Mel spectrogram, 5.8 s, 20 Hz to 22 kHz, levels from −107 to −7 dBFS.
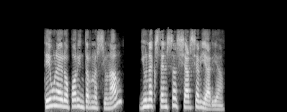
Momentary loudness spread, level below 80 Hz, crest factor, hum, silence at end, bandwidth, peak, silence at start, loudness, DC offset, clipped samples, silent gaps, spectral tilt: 12 LU; -64 dBFS; 18 dB; none; 1.3 s; 7.6 kHz; -2 dBFS; 0.9 s; -18 LUFS; under 0.1%; under 0.1%; 2.48-2.78 s; -4 dB/octave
